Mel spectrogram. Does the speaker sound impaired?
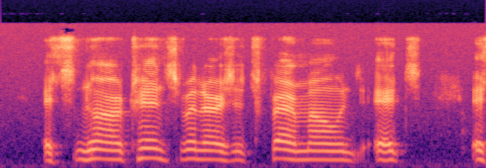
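Yes: cerebral palsy; cerebral palsy known since childhood; others sometimes ask why speech sounds funny or different, host hears New York accent, no typical CP voice.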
